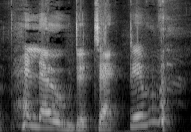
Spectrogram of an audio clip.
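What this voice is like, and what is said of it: Weird classy British voice. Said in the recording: “such a weird voice ... classy British person impression”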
